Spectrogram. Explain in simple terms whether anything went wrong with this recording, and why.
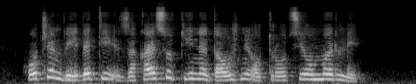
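Something did go wrong, and it lasts the whole clip. The speech sounds rough and grainy from start to finish. This is most likely Opus compression, squeezed hard to save space. The encoder keeps the overall loudness of each pitch region but runs short of detail. It fills the gaps with copied or noisy sound. That is why the speech turns gritty instead of muffled. The top end is still present.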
